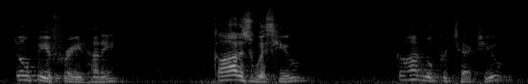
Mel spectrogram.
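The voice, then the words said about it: Soft, gentle voice. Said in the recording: “in a soft voice”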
